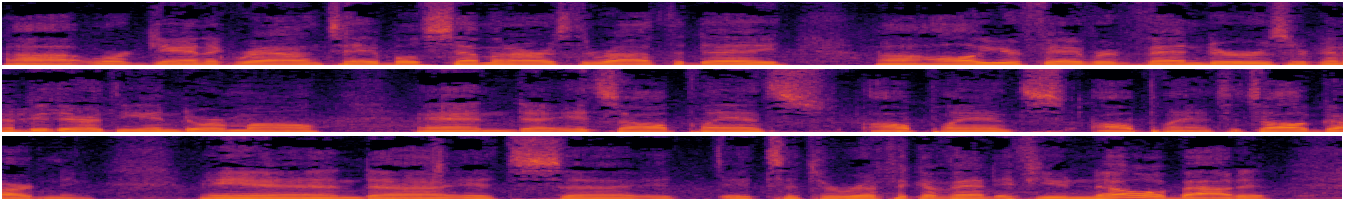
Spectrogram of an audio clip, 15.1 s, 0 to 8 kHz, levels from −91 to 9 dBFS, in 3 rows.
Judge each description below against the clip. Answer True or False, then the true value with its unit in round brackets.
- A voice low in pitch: True (130 Hz)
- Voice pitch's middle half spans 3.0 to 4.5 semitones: True (4.1 semitones)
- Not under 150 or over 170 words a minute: False (185 wpm)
